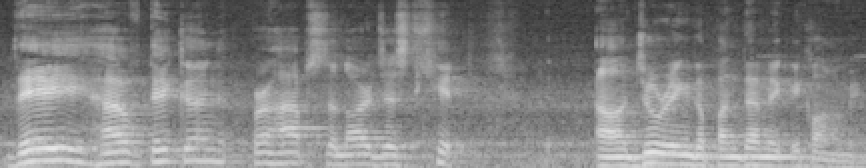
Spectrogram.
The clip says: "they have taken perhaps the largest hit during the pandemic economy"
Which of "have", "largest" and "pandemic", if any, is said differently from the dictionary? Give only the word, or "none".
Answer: none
